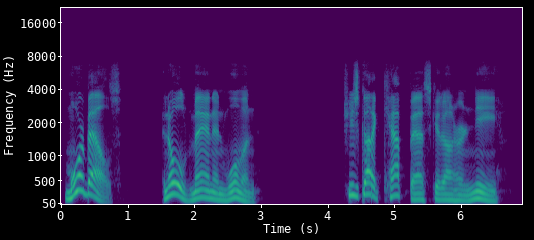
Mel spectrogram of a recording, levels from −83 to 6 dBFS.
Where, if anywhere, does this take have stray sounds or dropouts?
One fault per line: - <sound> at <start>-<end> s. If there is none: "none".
none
